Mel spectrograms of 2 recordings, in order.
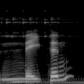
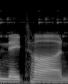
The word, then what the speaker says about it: Nathan: Chennai or not Nathan I know it looks like it's it's spelled out as Nathan Nathan but it's actually Natan because they said it in the story and he said Nathan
